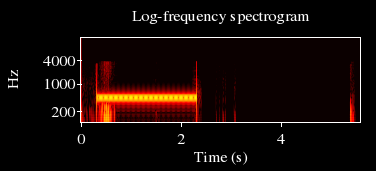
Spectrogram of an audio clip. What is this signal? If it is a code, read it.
Ringback tone (North America), 440 + 480 Hz.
